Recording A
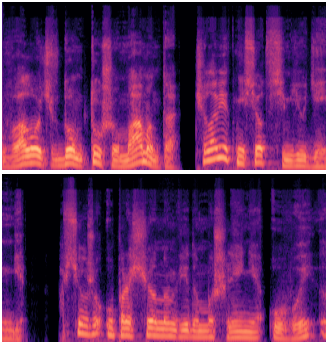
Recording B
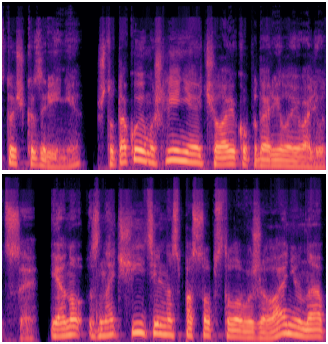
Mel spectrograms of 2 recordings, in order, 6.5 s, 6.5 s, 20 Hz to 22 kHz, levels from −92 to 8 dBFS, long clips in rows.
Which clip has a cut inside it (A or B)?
A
